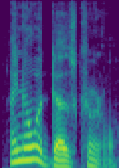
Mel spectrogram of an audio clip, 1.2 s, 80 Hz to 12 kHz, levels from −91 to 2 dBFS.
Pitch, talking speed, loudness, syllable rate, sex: 170 Hz, 250 wpm, -14 LUFS, 7.1 syllables/s, male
